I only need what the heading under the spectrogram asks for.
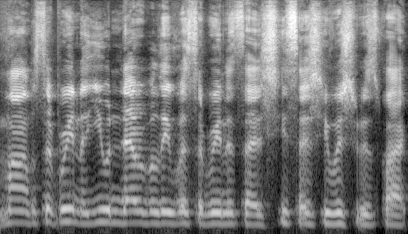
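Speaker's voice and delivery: put-on high, fast, loud, excited child voice.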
